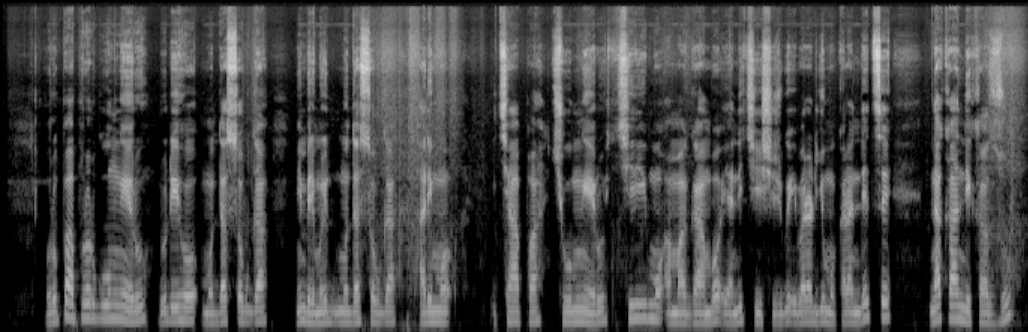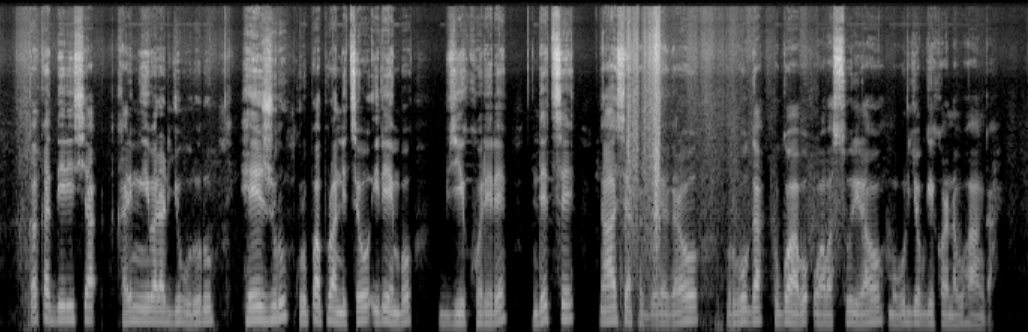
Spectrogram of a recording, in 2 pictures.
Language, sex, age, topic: Kinyarwanda, male, 18-24, government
